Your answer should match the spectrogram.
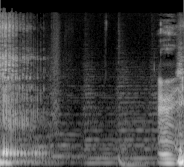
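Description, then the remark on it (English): A voice imitates a fart with the mouth, a loud, low, buzzing blurt that trails into a quieter rumble before another burst of raspy noise. “I'm going to get Punch, our producer, to save that fart noise you just made with your mouth.”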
